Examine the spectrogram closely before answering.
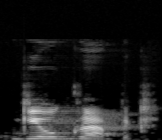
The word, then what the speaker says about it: geographic: Contoh dalam kata eh geographic. Nah, ini penekanannya atau stressingnya the syllable before ending. Ya, jadi endingnya ini pada kata atau pada syllable sorry pada syllabel eh ketiga yaitu gitu ya. Maka em penekanannya adalah pada syabel before ending.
